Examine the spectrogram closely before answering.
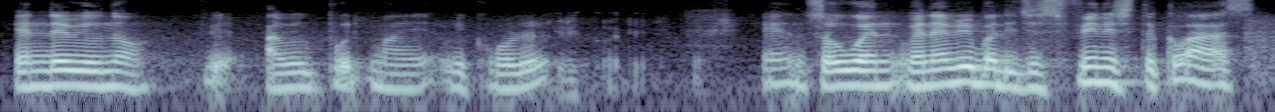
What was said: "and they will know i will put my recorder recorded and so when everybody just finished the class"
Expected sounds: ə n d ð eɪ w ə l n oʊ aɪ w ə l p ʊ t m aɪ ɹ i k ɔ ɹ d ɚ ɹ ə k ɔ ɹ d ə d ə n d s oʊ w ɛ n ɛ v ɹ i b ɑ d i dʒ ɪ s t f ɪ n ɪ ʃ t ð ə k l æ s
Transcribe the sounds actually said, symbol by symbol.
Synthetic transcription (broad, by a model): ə n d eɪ w ə l n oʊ aɪ w ə l p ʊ t m aɪ ɹ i k ɔ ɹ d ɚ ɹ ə ɛ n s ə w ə n w ɛ n ɛ v ɹ i b ɑ d i dʒ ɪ s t f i n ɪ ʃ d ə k l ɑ s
